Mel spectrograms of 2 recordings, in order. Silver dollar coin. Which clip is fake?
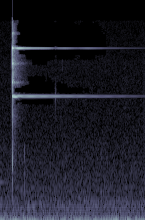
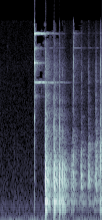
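The second.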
